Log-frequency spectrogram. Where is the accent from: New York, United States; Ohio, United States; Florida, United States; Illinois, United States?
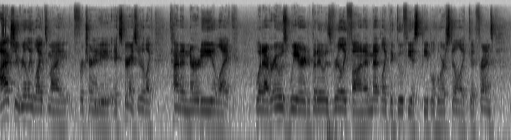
New York, United States; I'm from New York. Everybody here like knows and likes Jewish.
